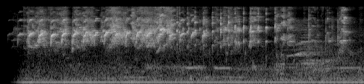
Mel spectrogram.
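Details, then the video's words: Lovebirds, several together, keeping up a dense, busy stream of high, sharp chirps and squeaky twitters that overlap almost without pause, over a steady low electrical hum. "Love birds Singing sounds | Chirping Sounds"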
